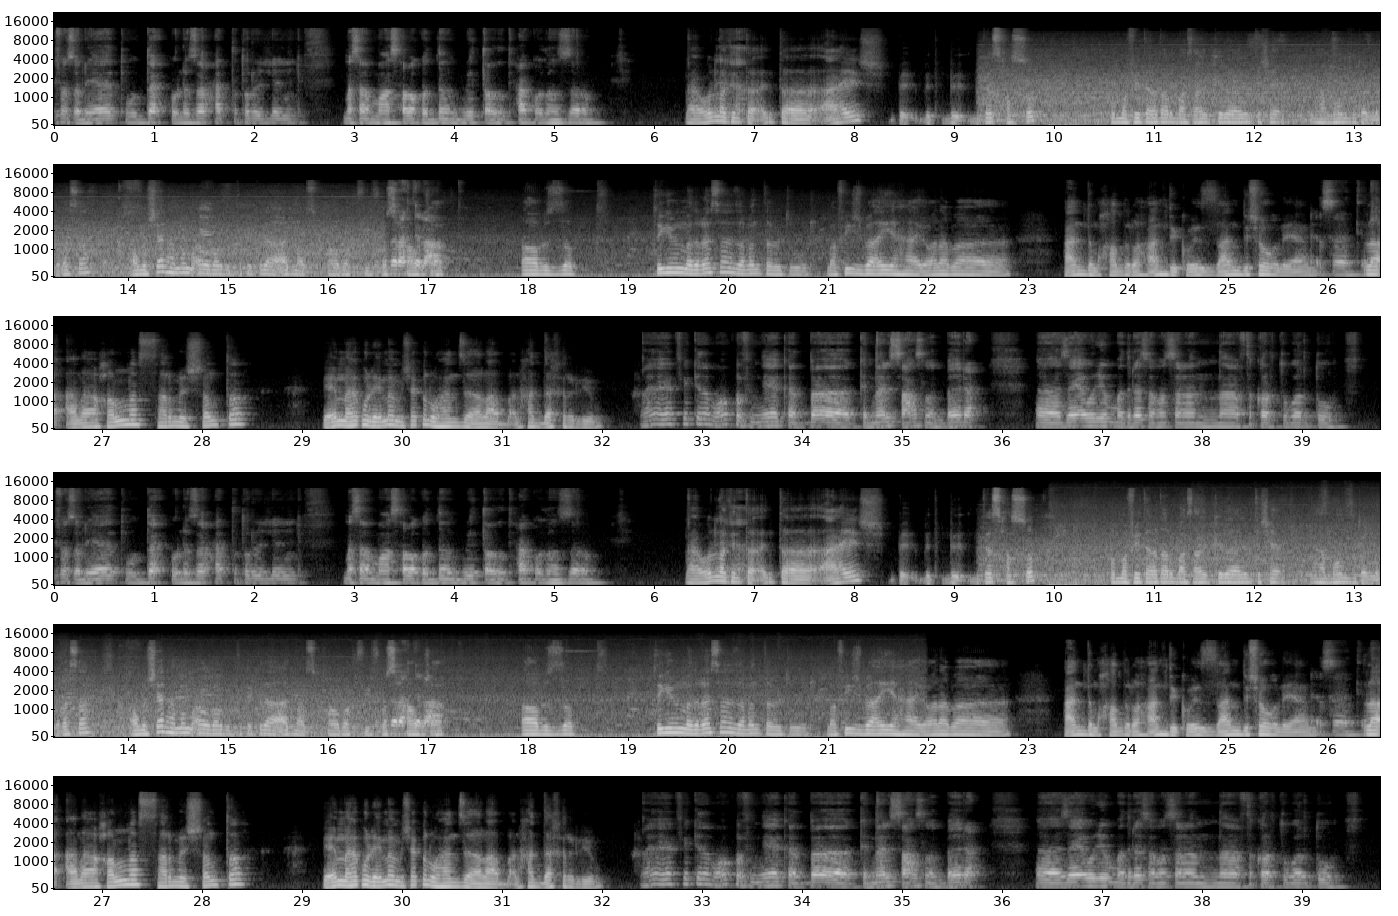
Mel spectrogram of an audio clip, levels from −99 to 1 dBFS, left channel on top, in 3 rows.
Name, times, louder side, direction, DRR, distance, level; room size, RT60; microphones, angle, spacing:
voice 1, 0.0-2.5 2.9-5.4 6.7-6.9 16.5-17.2 25.9-26.4 32.4-35.7 36.0-39.4, equal, 20° left, 1.5 m, -34 dB
voice 2, 6.3-10.0 10.6-13.6 14.0-17.1 17.9-18.8 19.3-22.8 23.4-25.9 26.4-28.5 29.2-32.0, right 1 dB, 15° right, 0.5 m, -29 dB
sound 1, 9.2-16.6, left 1 dB, 75° left, 1.6 m, -39 dB
sound 2, 9.9-22.0, right 5 dB, 75° right, 0.5 m, -45 dB
7.1 x 6.4 x 4.2 m
head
